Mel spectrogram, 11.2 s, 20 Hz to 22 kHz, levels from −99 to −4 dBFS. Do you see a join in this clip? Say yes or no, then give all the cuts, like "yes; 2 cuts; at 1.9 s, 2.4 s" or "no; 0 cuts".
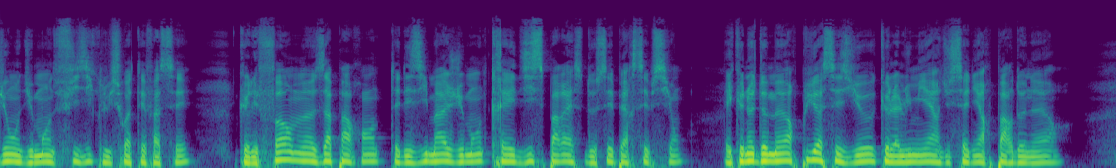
no; 0 cuts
